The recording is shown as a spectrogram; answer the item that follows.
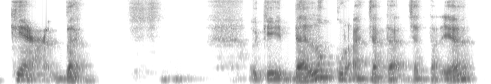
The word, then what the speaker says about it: Ka'bah: Jadi kalau kita nak sebut betul-betul pronunciation dia, Ain. Ka'bah, Ka'bah.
